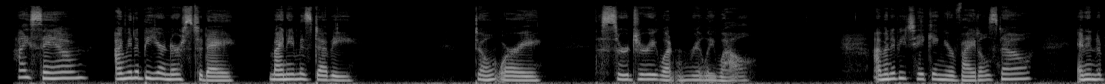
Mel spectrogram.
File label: Natural Reads Voiceover; Natural Reads Demo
